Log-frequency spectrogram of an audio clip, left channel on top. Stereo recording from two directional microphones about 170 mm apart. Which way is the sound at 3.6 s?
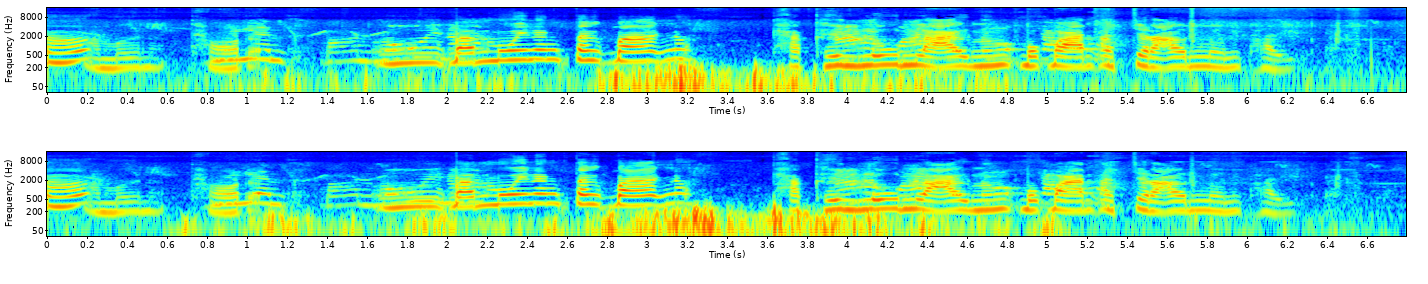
40° right (ahead or behind).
